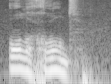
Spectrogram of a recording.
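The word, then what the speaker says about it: Oale Grond: I would say Oale Groond. All Groond? Oale Groond, yeah. Groond, obviously, this part of the Netherlands has the harsh G, which the whole world probably can't pronounce without getting a sore throat.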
